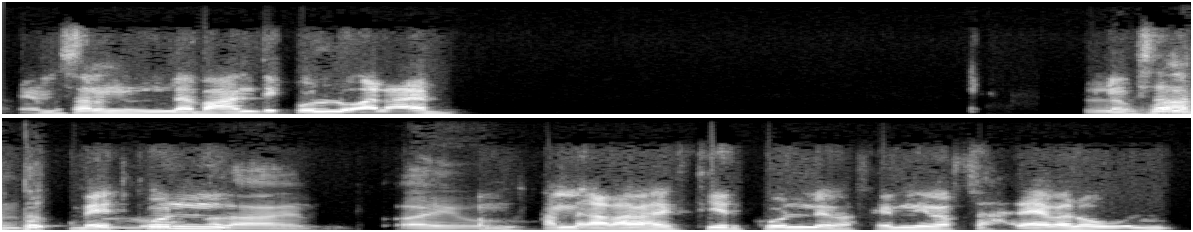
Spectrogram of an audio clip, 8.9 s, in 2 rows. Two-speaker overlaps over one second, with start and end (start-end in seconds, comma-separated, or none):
4.2-5.3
